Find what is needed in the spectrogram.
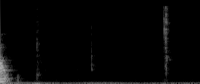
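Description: A spoken word trails off, then a quiet room with a steady low hum and a few faint clicks, the sharpest about one and a half seconds in.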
